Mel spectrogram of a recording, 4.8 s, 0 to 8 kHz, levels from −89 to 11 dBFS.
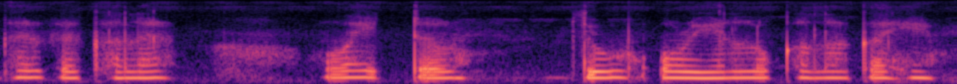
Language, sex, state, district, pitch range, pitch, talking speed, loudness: Hindi, female, Arunachal Pradesh, Longding, 215-230 Hz, 225 Hz, 125 wpm, -16 LUFS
